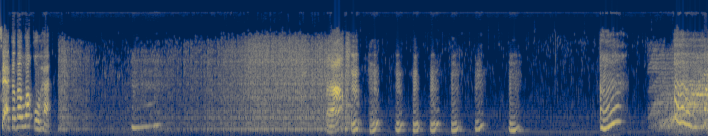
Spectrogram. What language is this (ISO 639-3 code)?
ara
